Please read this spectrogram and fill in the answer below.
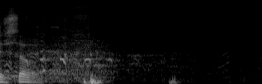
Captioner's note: laughter from the audience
